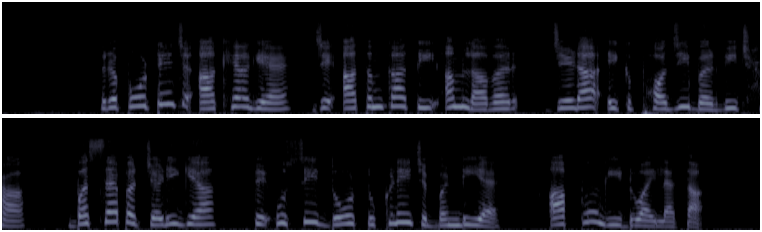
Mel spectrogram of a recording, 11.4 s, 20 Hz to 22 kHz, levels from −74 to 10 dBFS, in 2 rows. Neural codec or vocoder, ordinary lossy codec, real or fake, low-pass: vocoder, 22.05 kHz, 80 mel bands, WaveNeXt; none; fake; 9.9 kHz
